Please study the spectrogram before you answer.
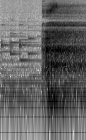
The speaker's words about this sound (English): I don't even know if you guys can hear this or not, but it's a phone call that's coming through. Sorry about this, listeners. It's a phone call that's apparently coming through my computer, and it was a scam likely, but I could hear it.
